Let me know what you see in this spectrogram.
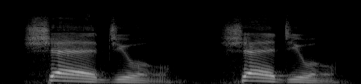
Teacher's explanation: the British accent will make a little bit more of a sh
